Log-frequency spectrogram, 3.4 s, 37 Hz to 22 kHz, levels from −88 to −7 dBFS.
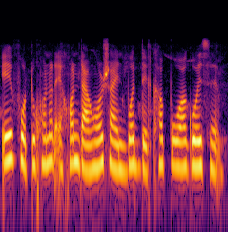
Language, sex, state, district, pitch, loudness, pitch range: Assamese, female, Assam, Sonitpur, 230 Hz, -16 LUFS, 220-240 Hz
